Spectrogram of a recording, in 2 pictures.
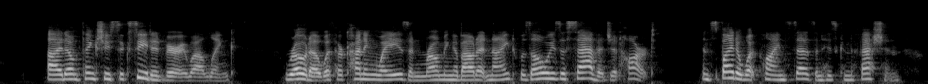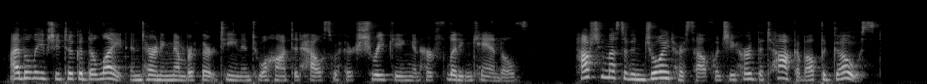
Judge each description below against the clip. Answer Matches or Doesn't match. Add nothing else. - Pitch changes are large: Doesn't match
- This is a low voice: Doesn't match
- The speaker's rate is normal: Doesn't match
